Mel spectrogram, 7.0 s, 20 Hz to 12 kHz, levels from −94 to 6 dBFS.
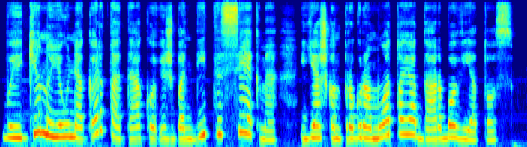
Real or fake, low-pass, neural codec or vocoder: real; 10.8 kHz; none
